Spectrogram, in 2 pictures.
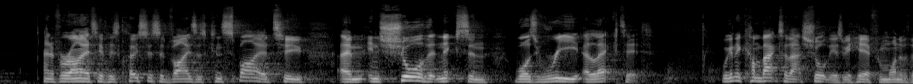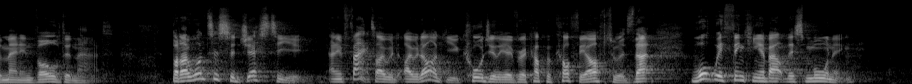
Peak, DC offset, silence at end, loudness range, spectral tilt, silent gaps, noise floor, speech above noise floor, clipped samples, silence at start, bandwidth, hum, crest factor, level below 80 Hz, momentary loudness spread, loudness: -4 dBFS; under 0.1%; 0.6 s; 5 LU; -4 dB/octave; none; -57 dBFS; 30 dB; under 0.1%; 0.45 s; 18 kHz; none; 24 dB; -68 dBFS; 11 LU; -27 LUFS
